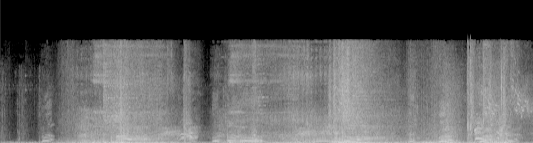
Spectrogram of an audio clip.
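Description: Metal blades clash and strike in a fast fight.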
